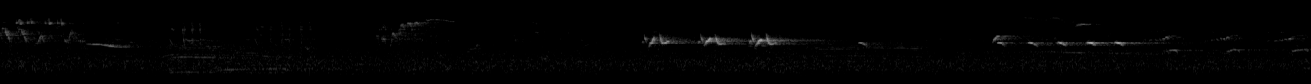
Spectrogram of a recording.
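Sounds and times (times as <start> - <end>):
pastoral nature ambience: 0.0 - 13.1.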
